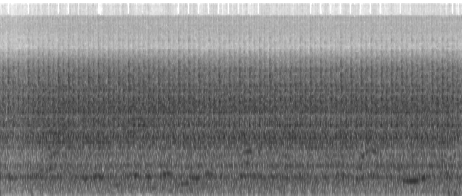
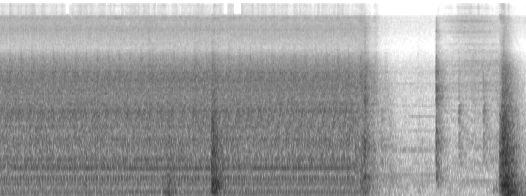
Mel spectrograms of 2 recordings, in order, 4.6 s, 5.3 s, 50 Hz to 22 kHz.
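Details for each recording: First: Toyota petrol engine (2SZ per title, 2AZ per speech) idling with a steady hollow knock about three a second, piston slap. It eases as the engine warms but persists hot; decarbonizing with Dimexide didn't help. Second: Toyota Vitz 2SZ engine after repair of a knock that persisted when hot, freshly filled with coolant and oil: smooth, steady, even idle with no knocking, then switched off.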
